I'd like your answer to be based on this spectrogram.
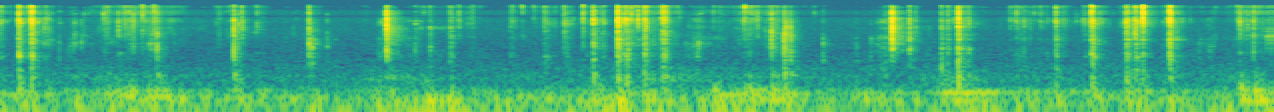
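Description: A utility knife blade scrapes thin, flaky shavings off a solid, dry pink bar of soap held in the palm. The result is a quick series of crisp, bright scratches and ticks that sound much like keyboard taps, heard over a low, soft rumble.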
